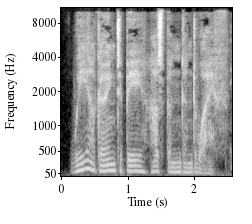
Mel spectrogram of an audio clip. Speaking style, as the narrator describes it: he said gently

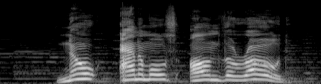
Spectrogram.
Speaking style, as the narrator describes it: roared the police officer

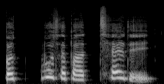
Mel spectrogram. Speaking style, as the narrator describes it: wailed Kipper

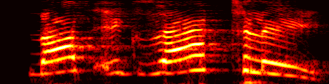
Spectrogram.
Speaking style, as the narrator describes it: shouted Polly

